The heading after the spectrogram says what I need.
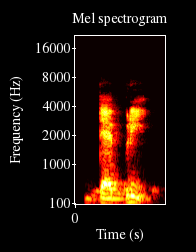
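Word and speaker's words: debris: होता है नेक्स्ट है डेबी तो डेबी में एस नहीं बोलना है डेबी का मतलब होता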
